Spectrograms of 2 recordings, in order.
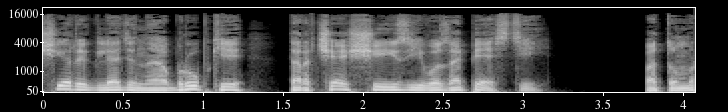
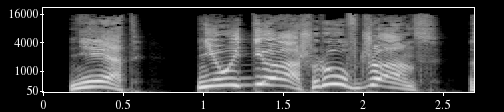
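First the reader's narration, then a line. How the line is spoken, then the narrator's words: Shouted. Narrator (Russian): закричал я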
